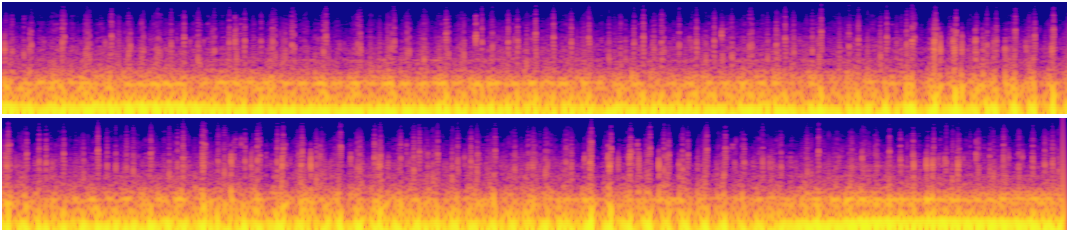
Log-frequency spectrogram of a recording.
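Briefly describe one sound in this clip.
Skateboard wheels rumble steadily on asphalt.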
